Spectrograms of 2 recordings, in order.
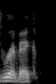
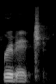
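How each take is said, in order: First: The name does not end like 'itch'. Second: The name ends with a sound like 'itch'. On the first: "I thought it was" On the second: "with an I, like itch"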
